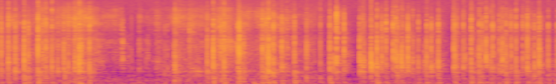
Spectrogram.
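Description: Long pointed nails tap and scratch across the clear plastic face of a round zip pouch with yellow trim, lying flat. Dense, quick, crisp clicks and crinkly scratching sound close and dry, with short bursts fading between quieter stretches.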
